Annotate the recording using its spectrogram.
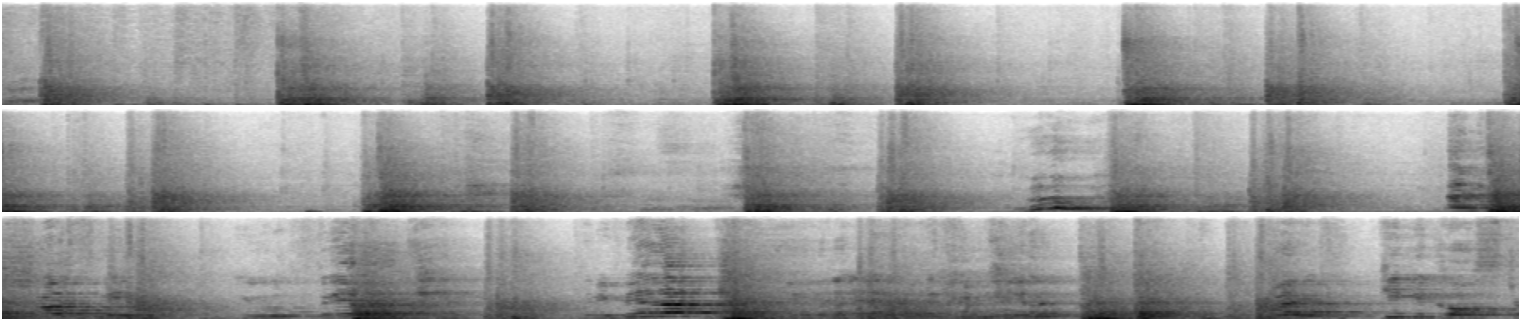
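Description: Trainers landing on plastic aerobic step platforms and a wooden floor in repeated jump-ups, a thud about once a second, sometimes doubled. From about halfway through, breathing and voice sounds from the exercisers come in with the landings.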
